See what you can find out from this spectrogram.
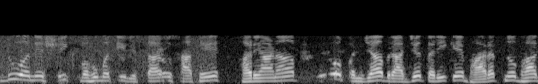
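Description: A speech recording in which the echo canceller, likely caught in double talk, pulls the talker down whenever the far end is also active, producing speech suppressed in double talk. The talker's level sags by about 5 dB from 0.51 to 0.78 s and from 1.15 to 1.33 s, then by about 10 dB from 1.62 to 1.86 s. The deepest cut runs from 3.13 to 3.61 s, where the voice drops by up to about 20 dB over roughly 400 ms of that stretch. Overdone noise removal begins at 2.16 s and lasts to the end. A suppressor set too hard is zeroing any frequency band near its noise estimate, so the room background, which sat about 17 dB under the voice before that point, drops and breaks up into twinkling specks. Softer voice components are stripped along with it. The narrow band, with nothing above 4 kHz, fits a G.711 call path. The other side's voice leaking through appears from 2.99 to 3.46 s, likely because the echo canceller left residual loudspeaker sound in the microphone signal. 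It is a faint second voice about 20 dB below the talker, and it overlaps the deep suppression dip.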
